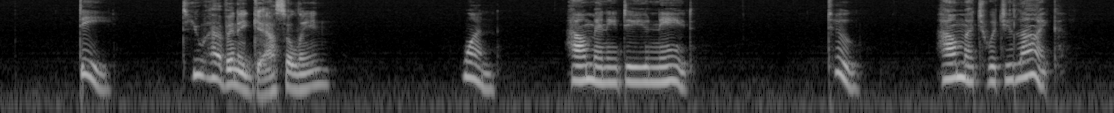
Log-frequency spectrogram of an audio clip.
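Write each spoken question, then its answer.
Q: Do you have any gasoline?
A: 2: How much would you like?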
